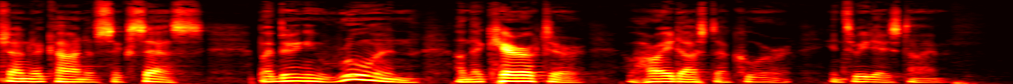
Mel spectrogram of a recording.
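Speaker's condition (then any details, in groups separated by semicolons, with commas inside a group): No condition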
